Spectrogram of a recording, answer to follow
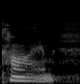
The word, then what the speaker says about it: chyme: that we now call time by the way it's spelled like chime but it's called chyme and that's that acidic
